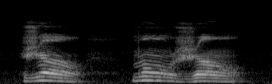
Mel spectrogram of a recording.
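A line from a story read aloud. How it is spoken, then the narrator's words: Trembling, chilled plea. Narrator (French): tremblant, glacé, je supplie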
